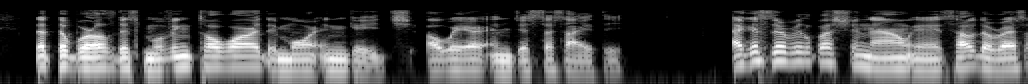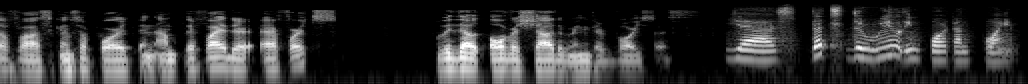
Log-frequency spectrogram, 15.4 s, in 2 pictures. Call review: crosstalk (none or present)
none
